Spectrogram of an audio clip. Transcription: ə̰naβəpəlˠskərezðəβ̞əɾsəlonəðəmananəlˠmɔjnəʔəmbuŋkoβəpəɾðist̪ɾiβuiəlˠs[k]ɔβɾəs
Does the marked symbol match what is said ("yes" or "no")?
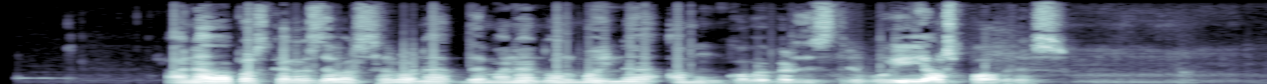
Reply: no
